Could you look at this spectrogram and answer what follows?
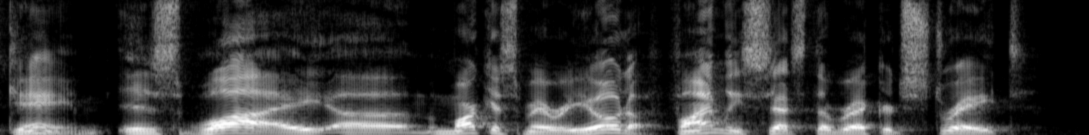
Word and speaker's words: Mariota: It's not Mariota. It's Mariota. Mariota.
